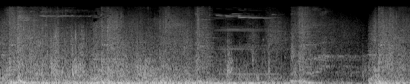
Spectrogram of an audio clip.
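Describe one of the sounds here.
Game spell effects crackle and burst in quick succession.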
